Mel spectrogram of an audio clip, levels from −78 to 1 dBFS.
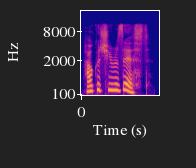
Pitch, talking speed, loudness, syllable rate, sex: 265 Hz, 205 wpm, -16 LUFS, 4.8 syllables/s, female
